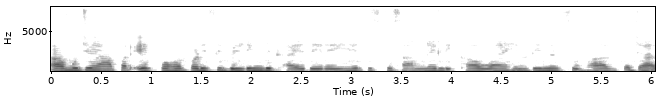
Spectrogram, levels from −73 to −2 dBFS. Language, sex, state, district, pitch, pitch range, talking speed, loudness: Hindi, female, Uttar Pradesh, Gorakhpur, 220 Hz, 210-230 Hz, 220 wpm, -36 LUFS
